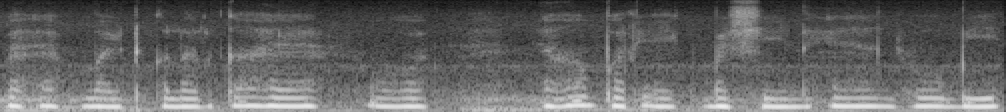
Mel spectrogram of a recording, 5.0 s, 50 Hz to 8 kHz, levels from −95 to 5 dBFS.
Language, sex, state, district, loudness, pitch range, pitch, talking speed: Hindi, female, Punjab, Fazilka, -13 LUFS, 205-215 Hz, 210 Hz, 155 wpm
